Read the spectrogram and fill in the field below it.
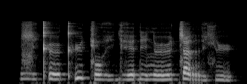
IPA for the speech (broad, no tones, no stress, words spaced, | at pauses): ɮi̤kʼøːkʼy coɦi̤ɡʱe ɗiløː cære̤çy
